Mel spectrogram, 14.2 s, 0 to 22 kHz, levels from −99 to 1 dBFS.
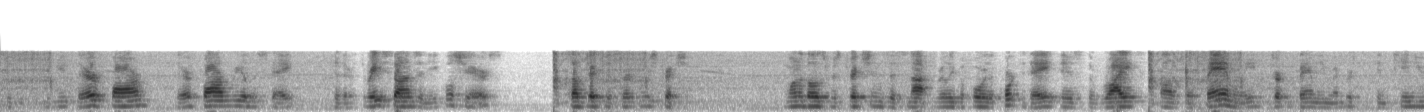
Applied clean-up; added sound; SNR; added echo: none; Idling / Engine starting / Car; 17 dB; none.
